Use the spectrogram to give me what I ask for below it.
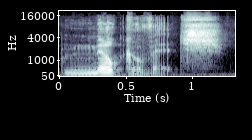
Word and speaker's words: Malkovich: one though uh John malkovich's name is actually pronounced milovic that's right see I knew that was based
